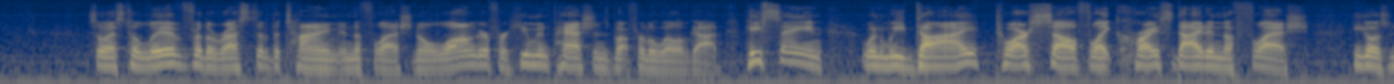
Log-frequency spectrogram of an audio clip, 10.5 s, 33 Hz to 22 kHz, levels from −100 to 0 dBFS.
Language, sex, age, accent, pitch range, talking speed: English, male, 40-59, American, 115-160 Hz, 225 wpm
